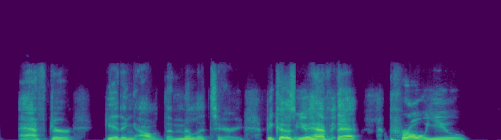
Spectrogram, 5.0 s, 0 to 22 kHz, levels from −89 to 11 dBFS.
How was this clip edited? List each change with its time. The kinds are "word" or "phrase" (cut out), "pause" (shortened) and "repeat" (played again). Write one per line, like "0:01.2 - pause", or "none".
0:02.9 - phrase
0:03.3 - word
0:03.8 - word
